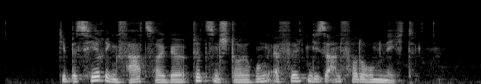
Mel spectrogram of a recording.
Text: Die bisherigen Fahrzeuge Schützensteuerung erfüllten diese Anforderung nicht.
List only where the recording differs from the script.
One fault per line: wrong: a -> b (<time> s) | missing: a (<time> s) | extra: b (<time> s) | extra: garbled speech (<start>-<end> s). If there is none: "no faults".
no faults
